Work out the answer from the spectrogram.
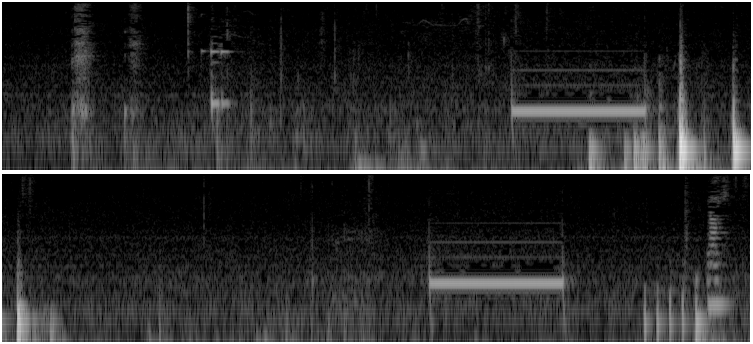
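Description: A phone ringback tone sounds as two long, steady mid-pitched beeps separated by a pause, with scattered knocks and rustling in between.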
